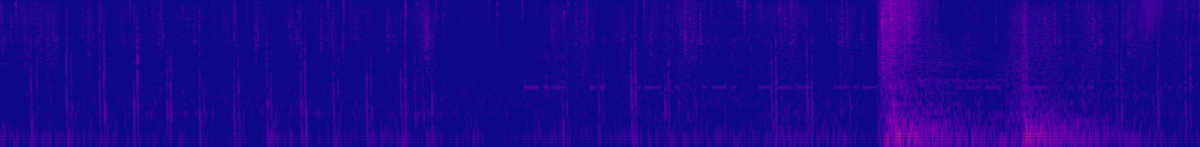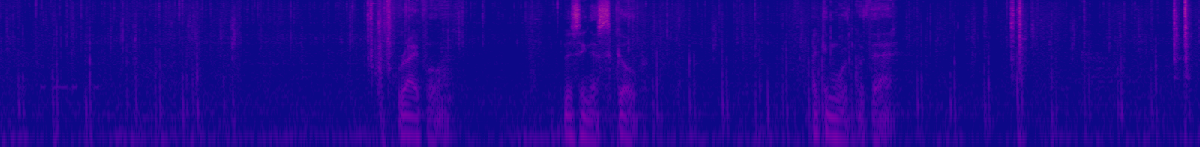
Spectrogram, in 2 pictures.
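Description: Footsteps tread across a wooden floor.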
